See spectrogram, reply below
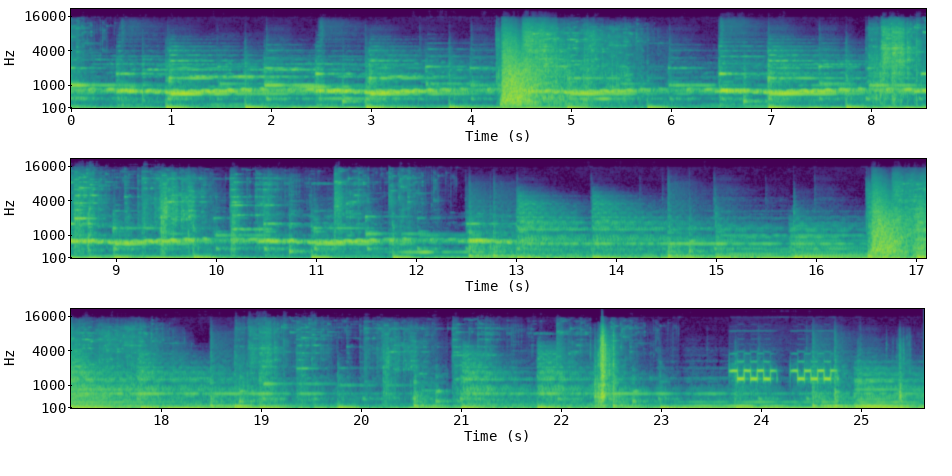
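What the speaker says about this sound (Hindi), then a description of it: "यहाँ बिल्डिंग के इतने सारे कांच टूट रहे, इतना शोरगुल हो रहा" Glass windows in a building shatter in loud crashing bursts amid a repeating telephone bell ring, with tinkling debris and clattering between the breaks.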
